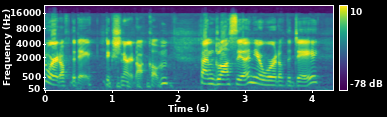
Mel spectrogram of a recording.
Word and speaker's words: Panglossian: Your word of the day is spelled P-A-N-G-L-O-S-S-I-A-N, spelled P-A-N-G-L-O-S-S-I-A-N.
